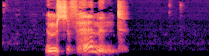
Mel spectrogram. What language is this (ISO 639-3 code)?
kab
